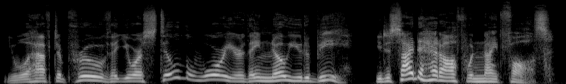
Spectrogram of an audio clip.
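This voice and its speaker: An eager male game master narrates a fantasy tabletop adventure for a video game, delivering it like a theatrical storyteller with dramatic, expressive asides. His voice runs high and swings widely in pitch to build drama, at normal speed. The sound is close and dry, with no room sound.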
